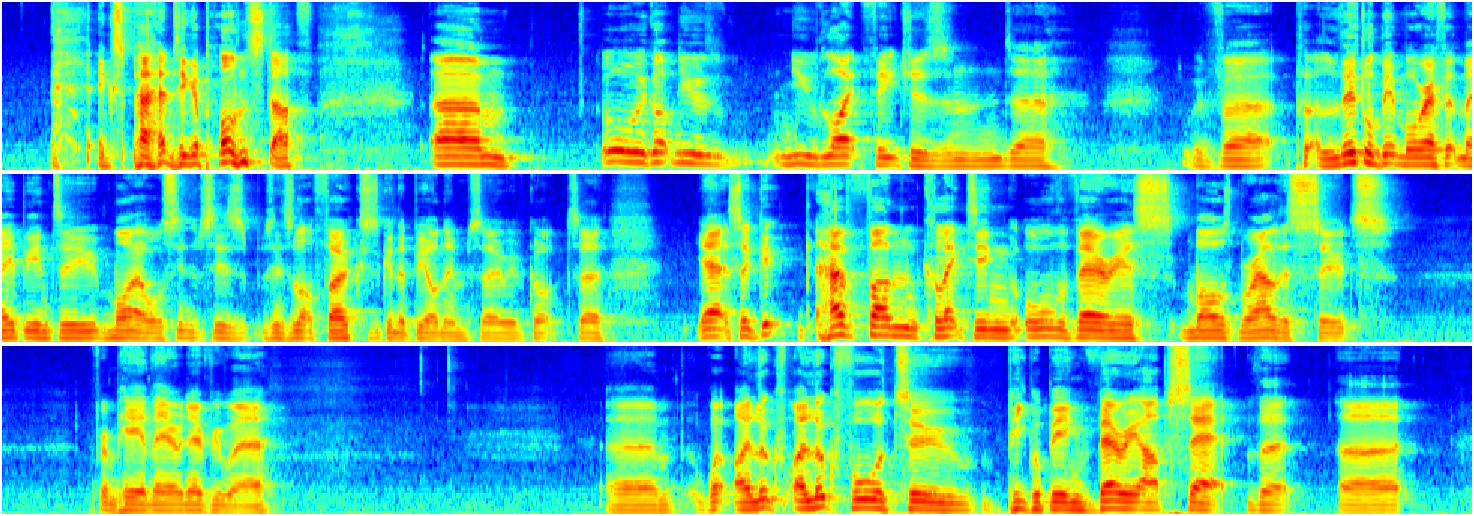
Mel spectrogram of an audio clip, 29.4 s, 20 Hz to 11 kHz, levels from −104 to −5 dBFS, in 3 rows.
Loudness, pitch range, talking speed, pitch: -21 LUFS, 115-150 Hz, 145 wpm, 130 Hz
